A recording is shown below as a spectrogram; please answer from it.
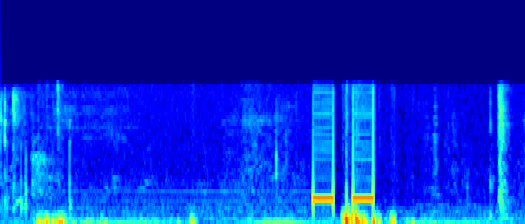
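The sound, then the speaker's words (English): Two short electronic telephone keypad tones sound in quick succession as a phone call is transferred to voicemail. They follow a stretch of low line noise and faint clicks. “If you could transfer me to his voicemail, that'd be great. Sure. Hold on just a minute.”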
